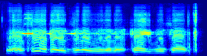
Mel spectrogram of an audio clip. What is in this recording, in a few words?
Police Radio Chatter; law; Gameznet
